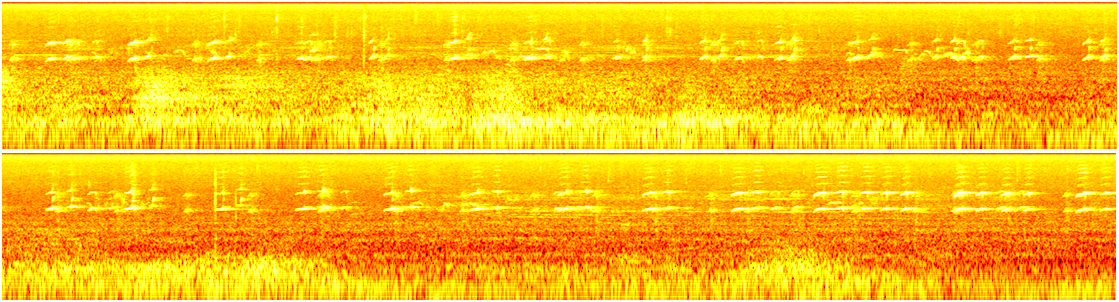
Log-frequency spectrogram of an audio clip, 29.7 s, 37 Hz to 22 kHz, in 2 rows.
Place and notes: In a forest on the way to the Eglise Notre Dame de la Garoupe. At the start you can hear a plane overhead and throughout the track two birds calling to each other. One of the birds stops calling but the other continues consistently. You can also hear walkers, other birds, and more planes.
Recorded on ZOOM H1.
